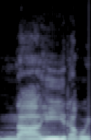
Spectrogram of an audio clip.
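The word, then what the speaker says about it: ναί: 성경 여기서 옳소이다 라는 게 헬라어로 나이라고 읽는데 이게 아멘과 비슷한 뜻입니다.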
